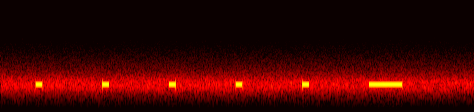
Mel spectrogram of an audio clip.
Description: Radio time signal (six pips, as the Greenwich Time Signal), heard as pips.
